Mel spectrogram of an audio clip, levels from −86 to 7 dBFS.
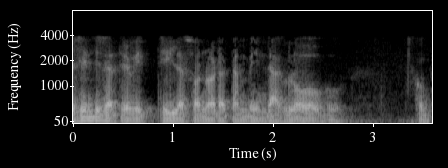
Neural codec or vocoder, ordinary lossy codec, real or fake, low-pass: none; AAC, 16 kbps; real; 7.2 kHz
